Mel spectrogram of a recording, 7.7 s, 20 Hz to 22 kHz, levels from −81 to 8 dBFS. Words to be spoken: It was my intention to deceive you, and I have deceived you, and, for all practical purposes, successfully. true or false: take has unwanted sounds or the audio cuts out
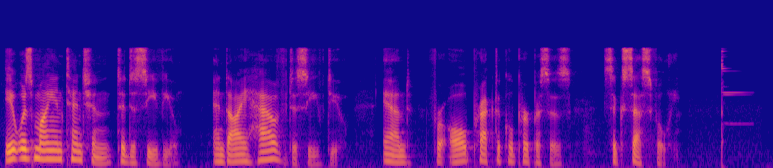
true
